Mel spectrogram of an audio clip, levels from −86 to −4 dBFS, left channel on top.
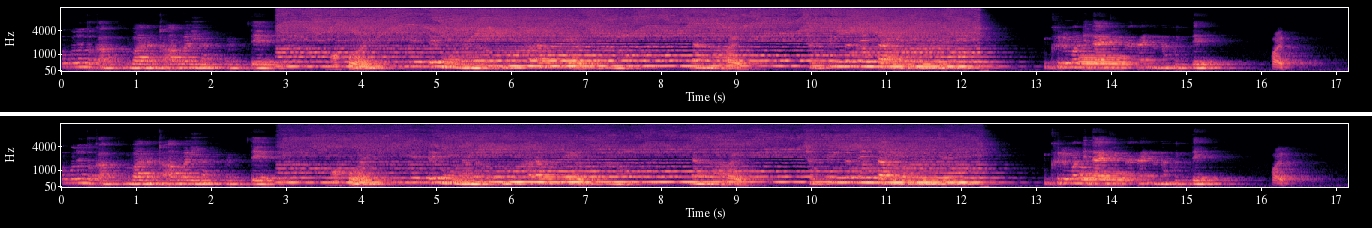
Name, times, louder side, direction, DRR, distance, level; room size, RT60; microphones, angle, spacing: voice 1, 0.0-2.8 3.9-4.2 4.6-7.5 8.4-8.9 9.9-12.1 13.1-15.3, equal, 30° right, -4 dB, 3.0 m, -24 dB
sound 1, 2.9-12.3, right 1 dB, 80° left, 1.0 m, -22 dB
voice 2, 3.5-4.4 6.8-7.0 8.9-9.3 13.6-14.3 16.1-16.3, left 2 dB, 35° left, 7 dB, 0.5 m, -26 dB
6.6 x 6.0 x 7.5 m, 1.2 s
head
